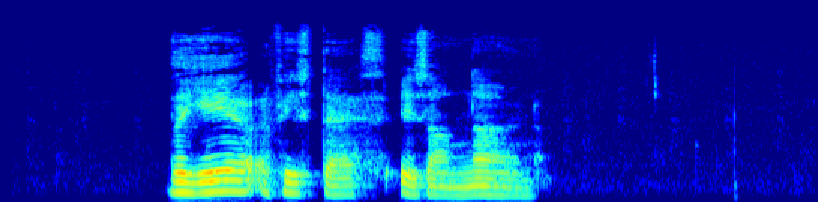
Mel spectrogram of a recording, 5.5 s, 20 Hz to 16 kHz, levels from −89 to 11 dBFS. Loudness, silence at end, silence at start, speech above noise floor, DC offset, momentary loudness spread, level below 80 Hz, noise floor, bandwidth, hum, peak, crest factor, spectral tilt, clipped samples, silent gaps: -29 LUFS; 1.85 s; 1.15 s; 46 dB; under 0.1%; 13 LU; -80 dBFS; -75 dBFS; 10.5 kHz; none; -10 dBFS; 22 dB; -6 dB/octave; under 0.1%; none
